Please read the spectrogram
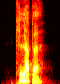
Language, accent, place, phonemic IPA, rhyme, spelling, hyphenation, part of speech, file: German, Germany, Berlin, /ˈklapə/, -apə, Klappe, Klap‧pe, noun / interjection, De-Klappe.ogg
